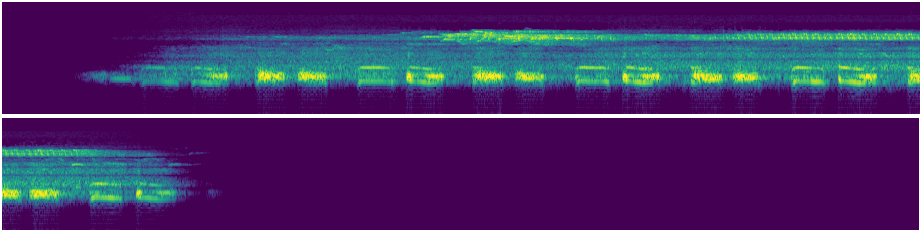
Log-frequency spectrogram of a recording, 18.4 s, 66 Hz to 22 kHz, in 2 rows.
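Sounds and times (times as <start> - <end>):
male Oriental Turtle-Dove orientalis display calling: 0.9 - 11.1.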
